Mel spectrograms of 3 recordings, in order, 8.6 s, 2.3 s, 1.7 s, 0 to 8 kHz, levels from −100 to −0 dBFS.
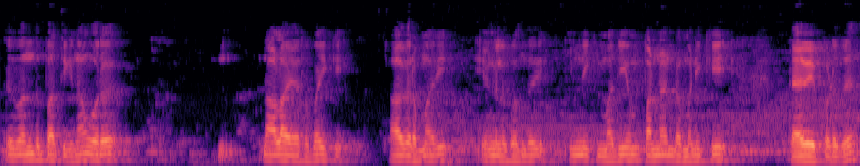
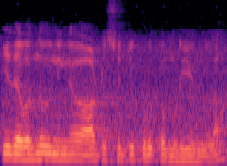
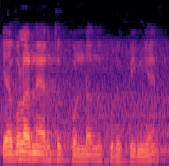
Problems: background sounds at intervals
